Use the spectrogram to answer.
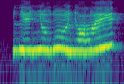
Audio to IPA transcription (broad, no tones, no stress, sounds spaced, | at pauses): ʎ ẽ ɲ ɔ̃ ɡ ɔ̃ ʎ ɔ lˠ ẽ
